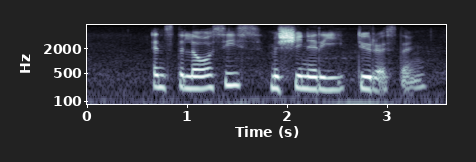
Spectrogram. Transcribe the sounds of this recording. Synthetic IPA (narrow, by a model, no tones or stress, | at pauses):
ʔənstəlɑːsisməʃinəɾituɾə̰stə̰ŋ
